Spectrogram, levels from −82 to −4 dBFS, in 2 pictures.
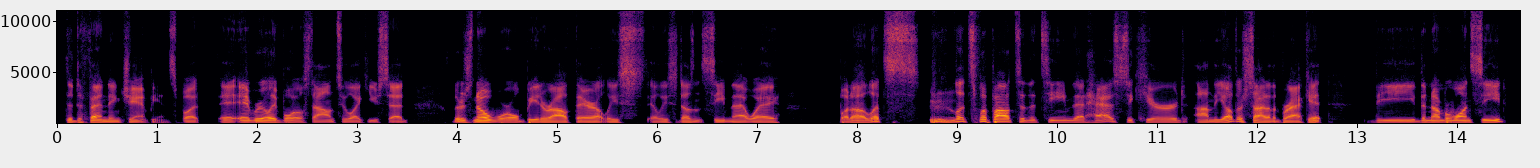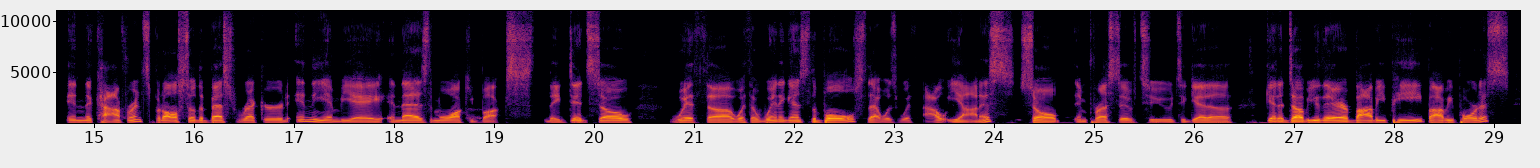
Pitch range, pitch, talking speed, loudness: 105-130 Hz, 115 Hz, 200 wpm, -28 LUFS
